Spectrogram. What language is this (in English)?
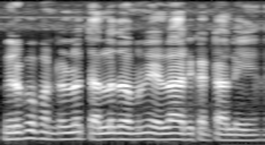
Telugu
